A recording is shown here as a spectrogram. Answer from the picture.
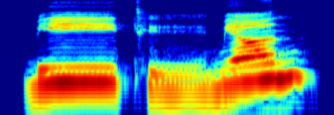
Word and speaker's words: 믿으면: 발음합니다 연인 이에요 미 이들 문장으로 보면 이렇게 발음 해요 속과 겉이 다른 사람은 믿으면 안 돼요 속과 겉이 다른 사람은 믿으면 안되요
